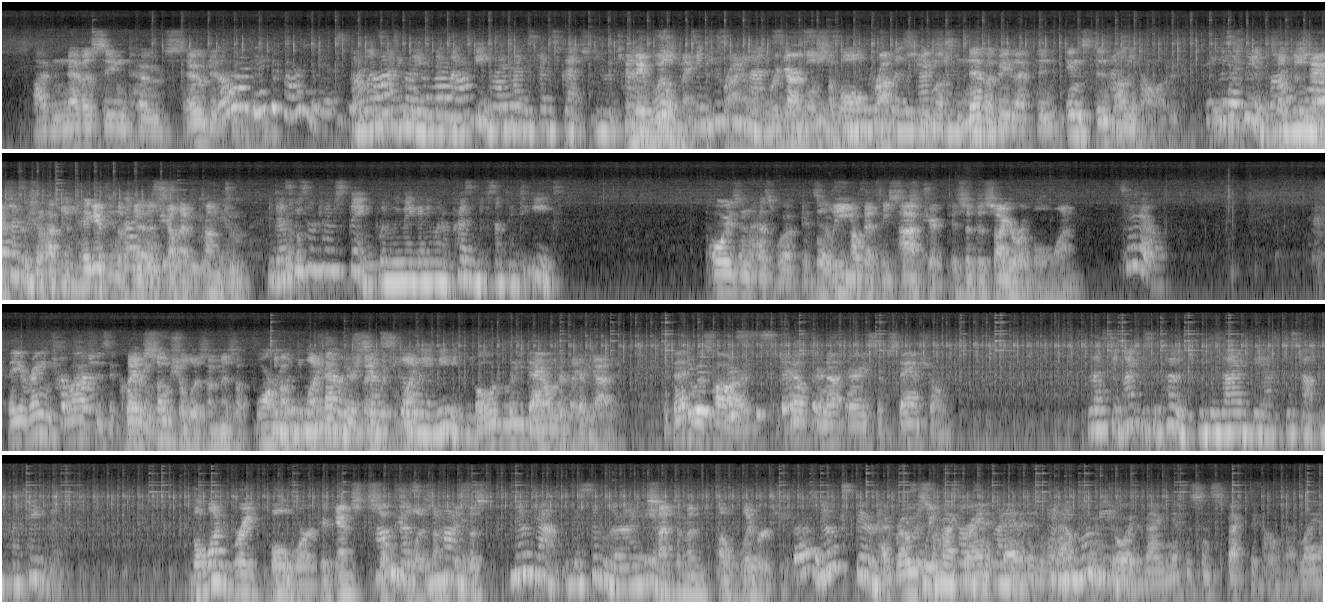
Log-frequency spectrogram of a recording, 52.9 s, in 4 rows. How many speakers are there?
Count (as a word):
four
